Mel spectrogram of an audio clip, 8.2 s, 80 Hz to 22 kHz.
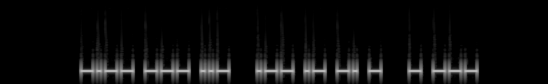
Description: Morse code, heard as a keyed tone, about 20 wpm, 700 Hz. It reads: YOU WANT TO
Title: Build A Phrase - 3-Word Phrases - 20wpm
